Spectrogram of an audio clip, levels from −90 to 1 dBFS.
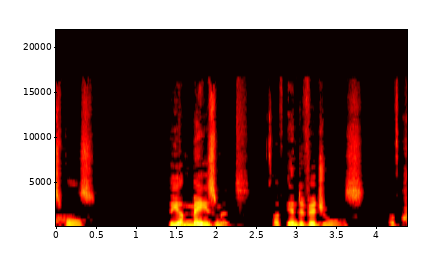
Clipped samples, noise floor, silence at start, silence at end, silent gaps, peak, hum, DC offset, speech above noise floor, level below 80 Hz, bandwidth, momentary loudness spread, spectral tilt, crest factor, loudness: under 0.1%; under -90 dBFS; 0 s; 0 s; 0.53-1.39 s, 2.43-2.61 s, 3.86-4.16 s; -6 dBFS; none; under 0.1%; over 65 dB; -66 dBFS; 16.5 kHz; 20 LU; -6 dB/octave; 20 dB; -24 LUFS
